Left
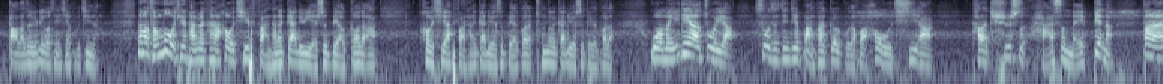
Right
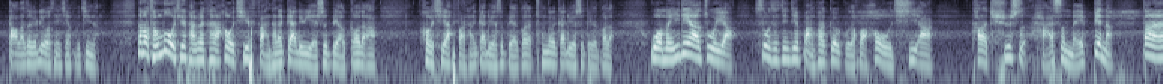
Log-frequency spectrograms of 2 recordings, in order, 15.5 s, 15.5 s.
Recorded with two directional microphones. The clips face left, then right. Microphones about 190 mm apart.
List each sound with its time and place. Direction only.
0.1 s speech: 40° right (ahead or behind)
